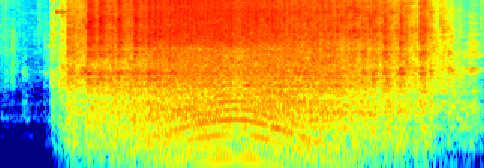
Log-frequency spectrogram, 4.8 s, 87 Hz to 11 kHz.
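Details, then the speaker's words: Briggs & Stratton 475 push mower, primed three times then pull-started: fires, revs briefly, then dies within seconds from fuel starvation; runs only on primer fuel, owner suspects fuel issue; later fixed with new intake tube and carburettor diaphragm. "You pull it and start it and it will stop straight away. It's like it's starving of fuel straight away. It has a primer bulb, so you prime it, it starts on that primed fuel, but it doesn't want to keep drawing the fuel."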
